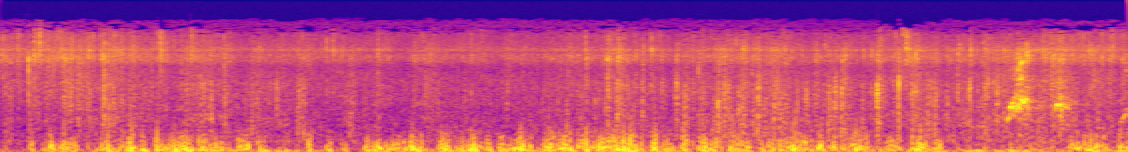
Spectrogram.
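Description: Mountain bike descending a rough dirt trail at speed: a continuous rumble of tyres on dirt, with the bike knocking and rattling over bumps, picked up by a helmet-mounted camera with wind buffeting the microphone. A brief squeak near the end.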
